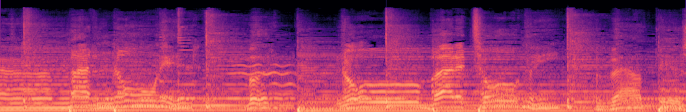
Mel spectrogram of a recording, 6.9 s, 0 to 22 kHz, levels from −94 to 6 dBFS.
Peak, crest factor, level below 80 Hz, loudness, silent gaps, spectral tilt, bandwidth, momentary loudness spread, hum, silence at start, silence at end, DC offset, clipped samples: 0 dBFS; 12 dB; -22 dBFS; -13 LUFS; none; -6.5 dB/octave; 16 kHz; 5 LU; none; 0 s; 0 s; under 0.1%; under 0.1%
